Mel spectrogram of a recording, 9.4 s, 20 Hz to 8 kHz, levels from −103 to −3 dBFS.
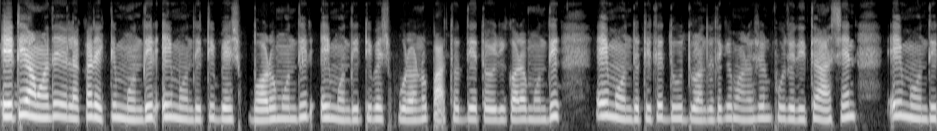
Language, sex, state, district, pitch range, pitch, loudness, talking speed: Bengali, female, Jharkhand, Jamtara, 210-245 Hz, 225 Hz, -22 LUFS, 200 wpm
